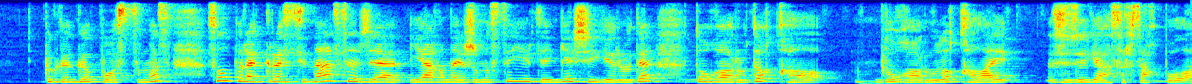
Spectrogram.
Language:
Kazakh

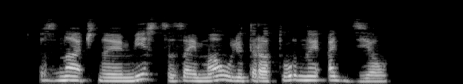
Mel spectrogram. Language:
Belarusian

